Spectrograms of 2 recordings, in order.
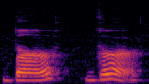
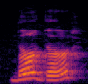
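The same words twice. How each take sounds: First: "Burger" as two separate beats, "bur ... ger"; split into syllables. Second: Said in the usual way. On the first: Shown as a demonstration. Teacher showing both syllables of "Burger", each said apart. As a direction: draw out "Burger" with a gap between syllables. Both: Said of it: "You hear it in both syllables".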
